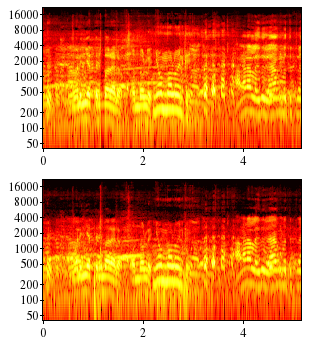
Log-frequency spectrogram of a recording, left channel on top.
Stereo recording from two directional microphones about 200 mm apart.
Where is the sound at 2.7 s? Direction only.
10° right (ahead or behind).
